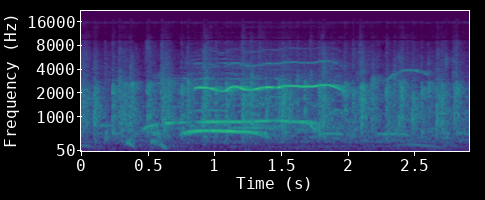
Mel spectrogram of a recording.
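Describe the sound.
A burst of crowd applause, steady dense clapping lasting the full few seconds, with high whistle-like tones and cheering voices mixed in, swelling slightly in the middle before easing.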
